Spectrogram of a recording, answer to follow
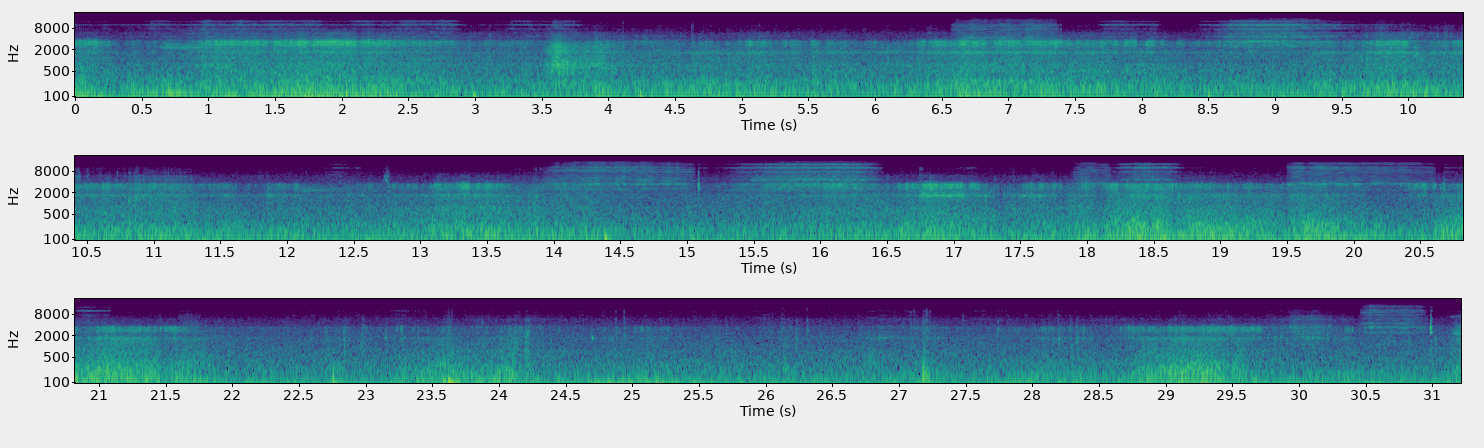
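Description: Wind blowing over the microphone with choppy sea water slapping and washing against a kayak hull, in uneven surges, and one sharp knock a little past two-thirds through.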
